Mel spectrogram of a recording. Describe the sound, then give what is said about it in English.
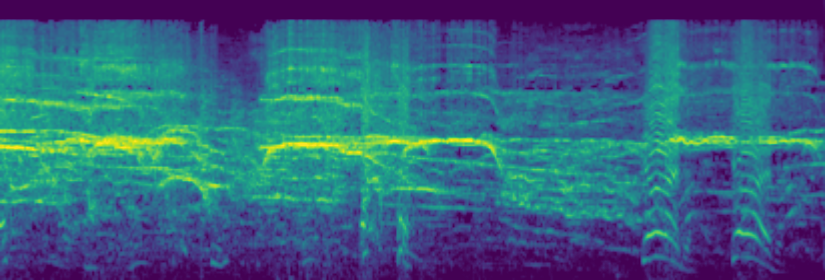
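A large crowd of children screams at full volume, many high-pitched voices overlapping in a continuous, piercing roar with occasional rising and falling shrieks that stay loud throughout. “I mean, it's like, how bad do you guys just want to scream at the top of your lungs?”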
